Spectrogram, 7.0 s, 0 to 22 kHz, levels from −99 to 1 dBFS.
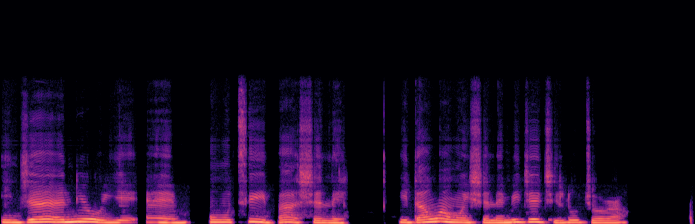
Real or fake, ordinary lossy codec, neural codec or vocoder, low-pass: real; none; none; 14.4 kHz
